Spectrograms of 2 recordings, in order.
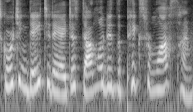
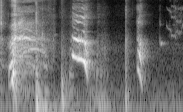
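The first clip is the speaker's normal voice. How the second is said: shrieking laugh. Real, not acted. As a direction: let out an overexcited shriek of laughter.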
